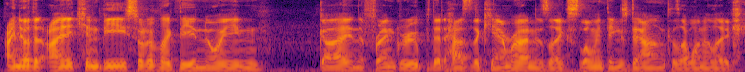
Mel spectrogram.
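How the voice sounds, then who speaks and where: A man's voice: on the low side, flat delivery, moderate pace. A man asking questions in a casual, informal way, phrasing them loosely and tentatively as he goes. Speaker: interviewer asking audience questions.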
